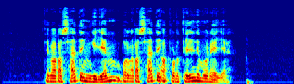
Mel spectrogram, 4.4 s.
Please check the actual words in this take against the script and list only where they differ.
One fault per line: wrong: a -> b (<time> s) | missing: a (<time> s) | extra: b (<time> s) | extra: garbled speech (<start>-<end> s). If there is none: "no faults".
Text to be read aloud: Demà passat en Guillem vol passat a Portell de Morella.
no faults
